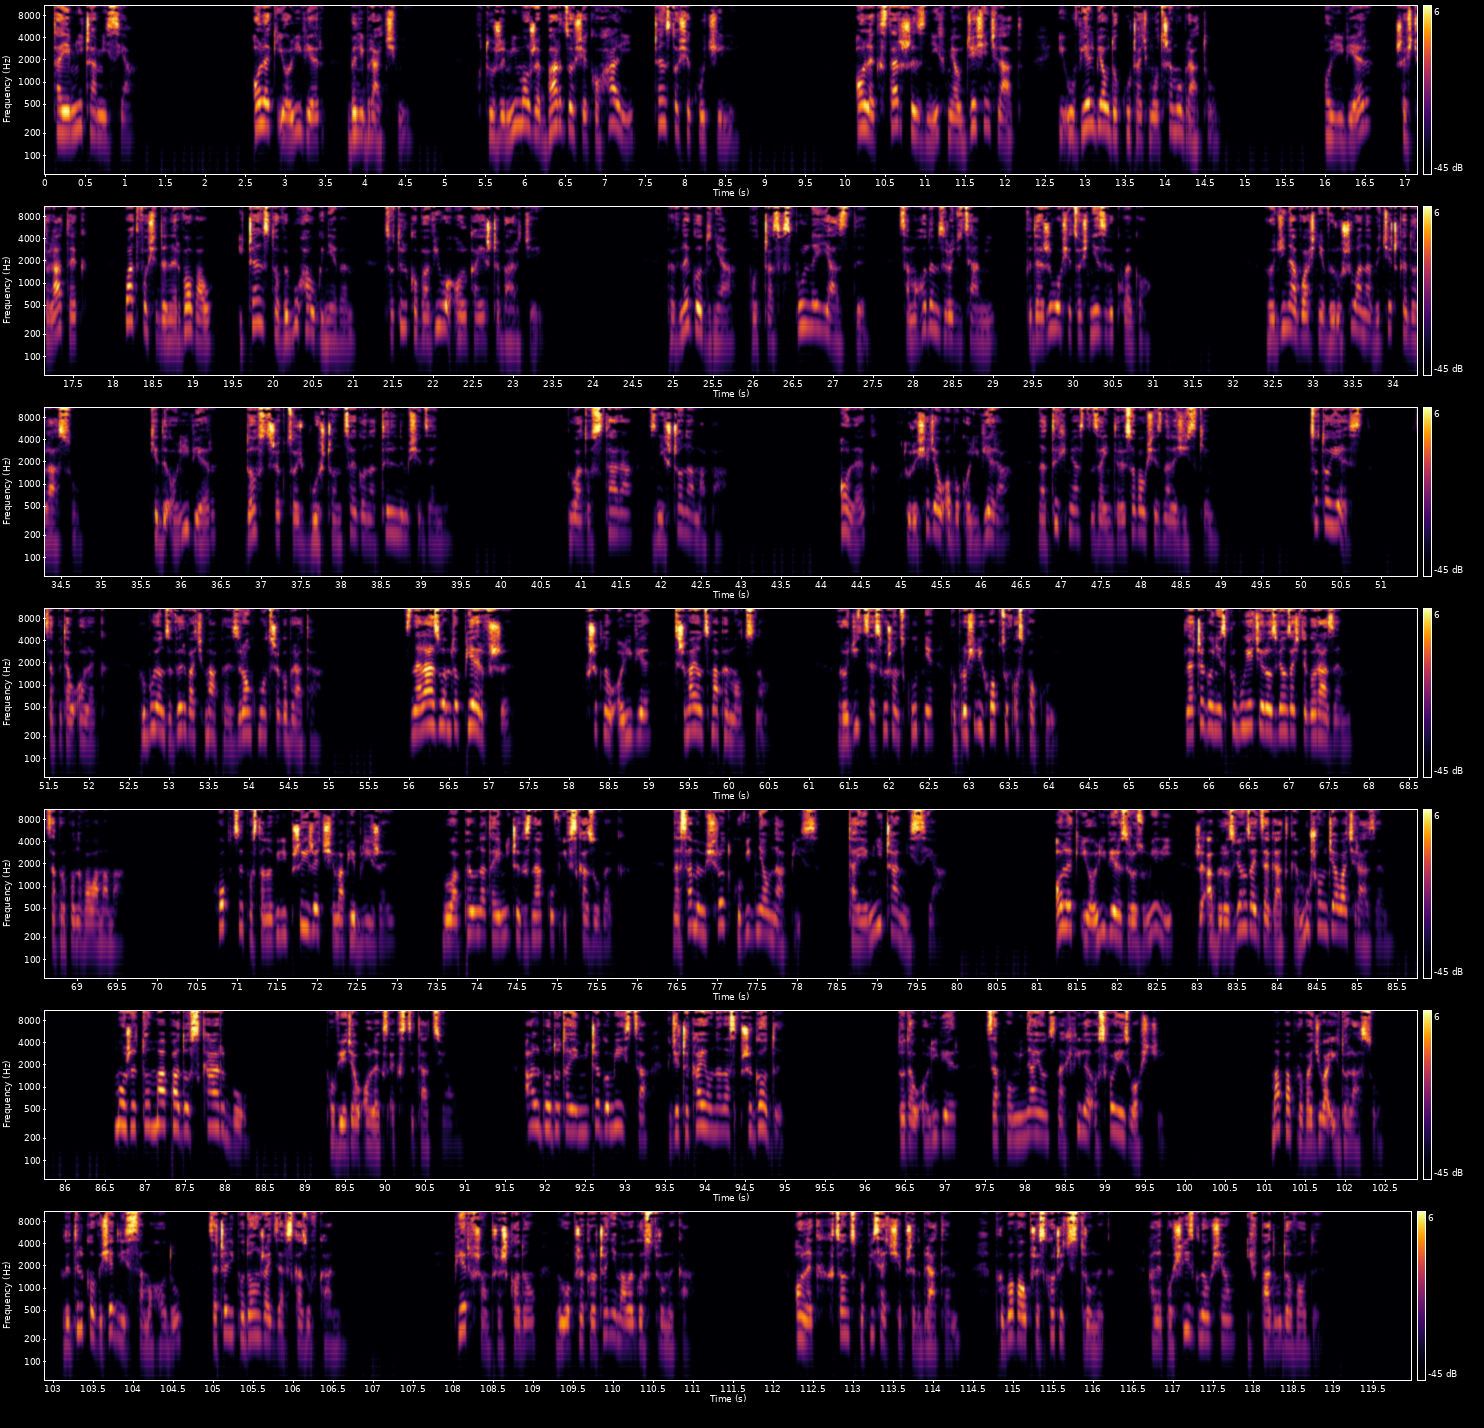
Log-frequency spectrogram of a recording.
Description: Tajemnicza Misja - Audiobajka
